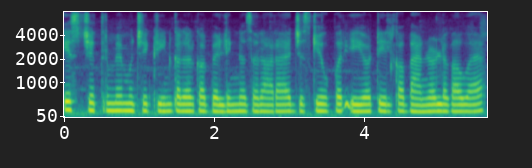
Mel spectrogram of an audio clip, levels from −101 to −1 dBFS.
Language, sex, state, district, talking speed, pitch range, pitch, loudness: Hindi, female, Jharkhand, Ranchi, 225 wpm, 190-205 Hz, 195 Hz, -15 LUFS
